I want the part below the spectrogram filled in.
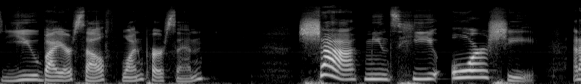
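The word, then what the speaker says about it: siya: so it's just you by yourself one person sha means he or she and I want to point out that sha is gender neutal that means you have to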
